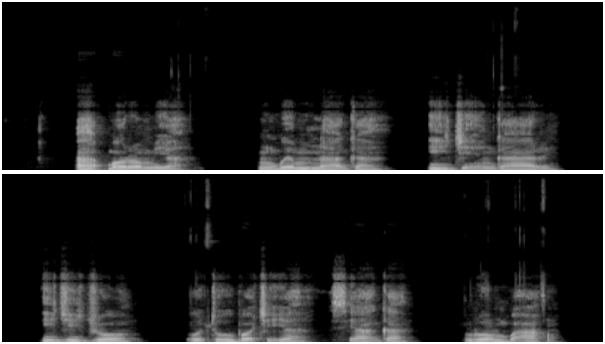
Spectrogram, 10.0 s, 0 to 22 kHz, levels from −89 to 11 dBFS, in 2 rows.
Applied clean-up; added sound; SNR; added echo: neural mask model Resemble Enhance denoiser.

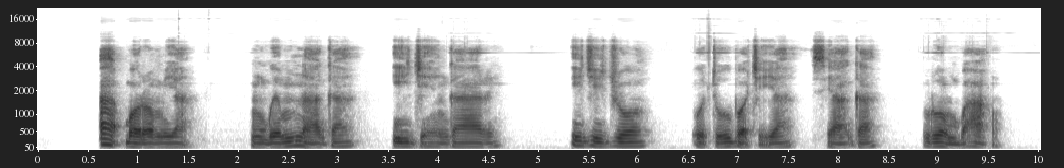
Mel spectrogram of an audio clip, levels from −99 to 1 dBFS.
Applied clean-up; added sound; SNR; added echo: neural mask model DeepFilterNet 3.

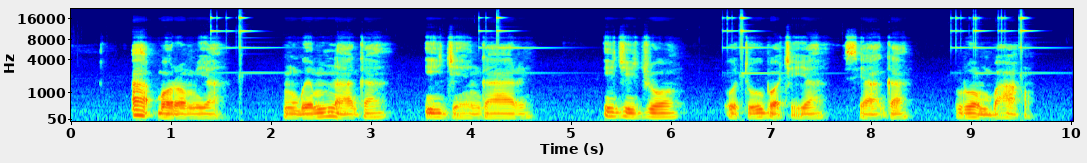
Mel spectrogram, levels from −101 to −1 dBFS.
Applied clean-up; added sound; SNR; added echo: none; Bicycle bell; 16 dB; none.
